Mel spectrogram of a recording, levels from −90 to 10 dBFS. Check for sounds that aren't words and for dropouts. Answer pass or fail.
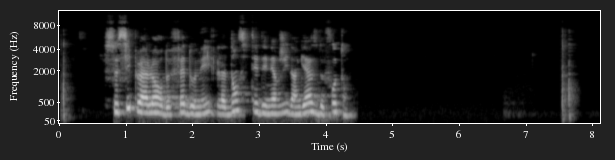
pass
